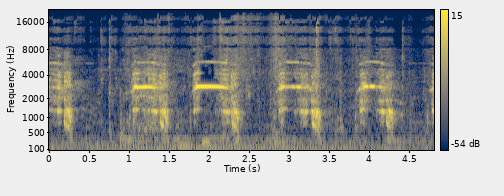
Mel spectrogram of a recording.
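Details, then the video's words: Little hornbill calling with a run of harsh, grating squawks roughly one per second, some with a thin whistled overtone, background otherwise quiet apart from low hum. "Little Hornbill with natural sound"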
